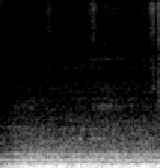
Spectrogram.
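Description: Steady low engine rumble and road noise from inside a moving car cruising along Ocotillo Road in a residential area, continuous and fairly loud with no talk.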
